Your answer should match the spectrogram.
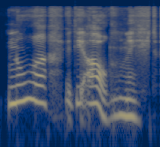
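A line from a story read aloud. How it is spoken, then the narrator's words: Old wizard's whistling voice. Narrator (German): sagte ein silberhaariger Zauberer mit pfeifender Stimme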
